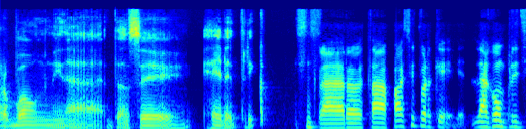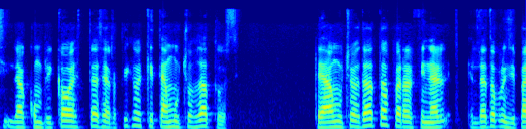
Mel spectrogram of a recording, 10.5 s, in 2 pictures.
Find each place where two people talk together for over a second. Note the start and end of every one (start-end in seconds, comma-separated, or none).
none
